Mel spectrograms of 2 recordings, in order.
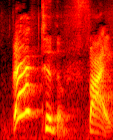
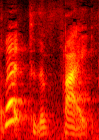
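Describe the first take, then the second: First: Much higher, playful announcement; high-pitched repeat. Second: Said in the usual way. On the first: Real, not acted. Repeats it to resume story.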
